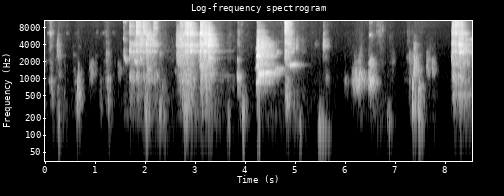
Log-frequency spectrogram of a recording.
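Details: Daisy's litter of Cavalier King Charles Spaniel puppies, four weeks old, in their pen indoors: scattered soft squeaks build into louder, high yips and a harmonic whining cry near the middle, then fainter irregular squeaks.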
